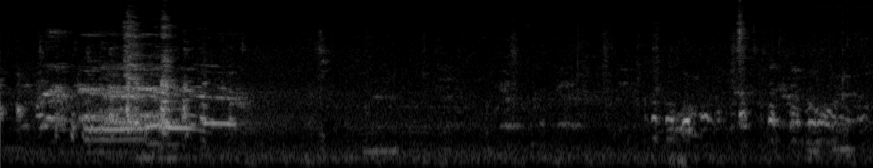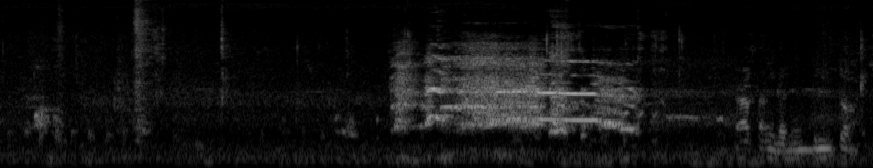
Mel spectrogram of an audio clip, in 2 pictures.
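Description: A fighting rooster crows twice, loud and near: one long crow at the start and another after a quiet gap with faint scattered noises.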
